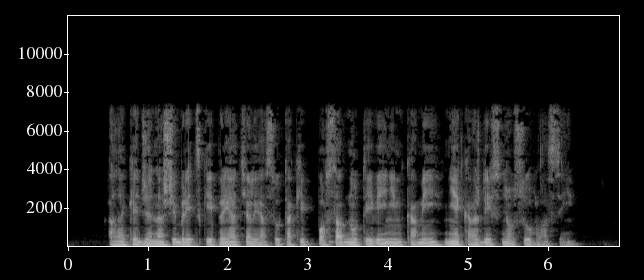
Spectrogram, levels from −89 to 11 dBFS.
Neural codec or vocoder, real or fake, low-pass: none; real; 7.2 kHz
